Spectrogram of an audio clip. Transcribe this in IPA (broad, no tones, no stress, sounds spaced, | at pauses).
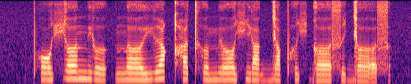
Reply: pʰ ɔ ç ɐː n j ə | n ɐː j e qʰ ɪ tʰ ə mʲ ʌː ç j a ɡ ɟ a pʰ ə ç ɡ ɐː s ɪ ɟ ɐː s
